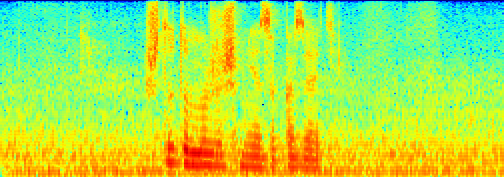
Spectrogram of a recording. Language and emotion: Russian, neutral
